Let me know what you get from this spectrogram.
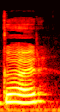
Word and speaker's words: good: La pronunciación de good es como G-A-D, good, en español. Y bye como ba-i, b-a-i, bye, con un i dicho muy rápido.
